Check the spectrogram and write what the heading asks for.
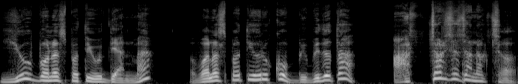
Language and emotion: Nepali, surprised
